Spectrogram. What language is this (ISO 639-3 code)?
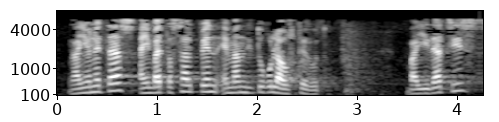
eus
